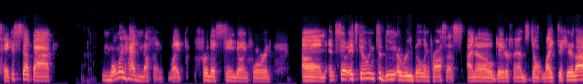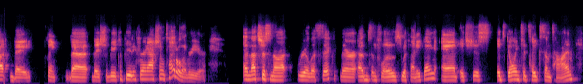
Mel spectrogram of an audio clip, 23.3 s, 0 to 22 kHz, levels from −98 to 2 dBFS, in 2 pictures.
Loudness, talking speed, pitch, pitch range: -25 LUFS, 170 wpm, 140 Hz, 130-165 Hz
